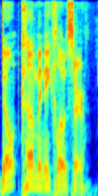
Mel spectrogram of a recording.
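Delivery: normal talking voice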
